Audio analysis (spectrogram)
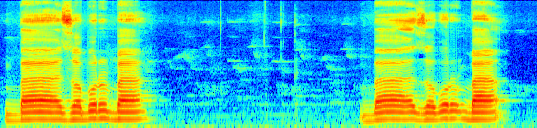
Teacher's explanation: বা হরফটি আদায় হবে দুই ঠোঁটের ভিজা অংশ থেকে।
